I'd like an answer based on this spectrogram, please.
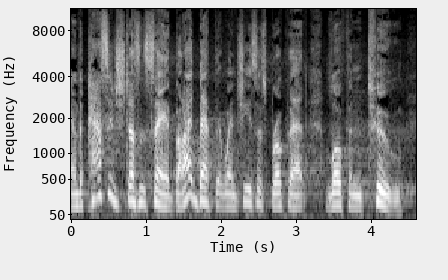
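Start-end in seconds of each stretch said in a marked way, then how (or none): none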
